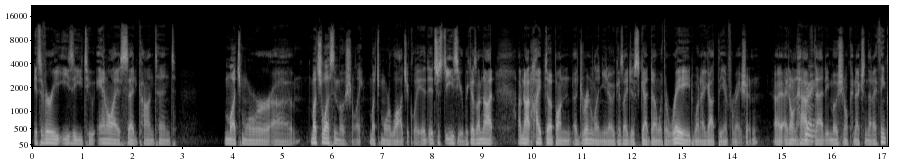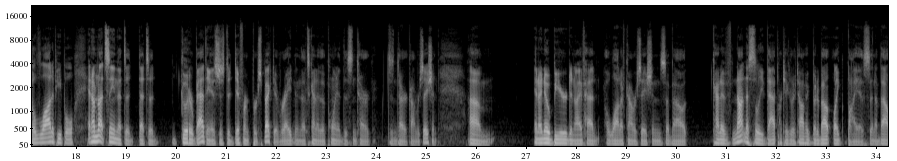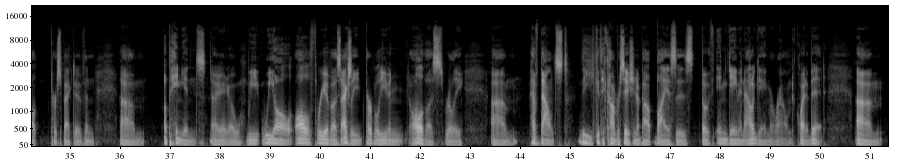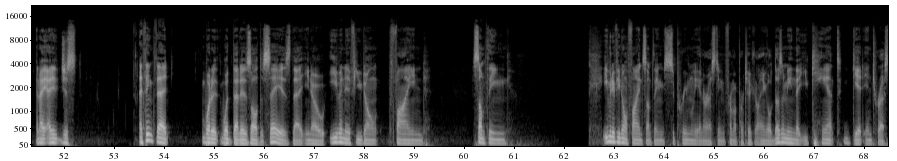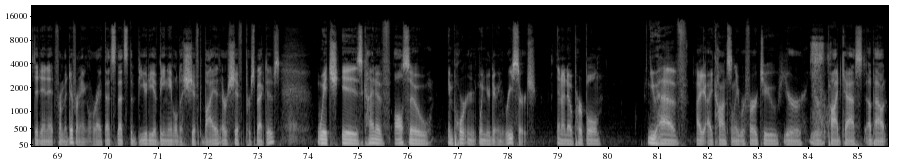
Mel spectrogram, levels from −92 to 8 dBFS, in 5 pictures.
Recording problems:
none

